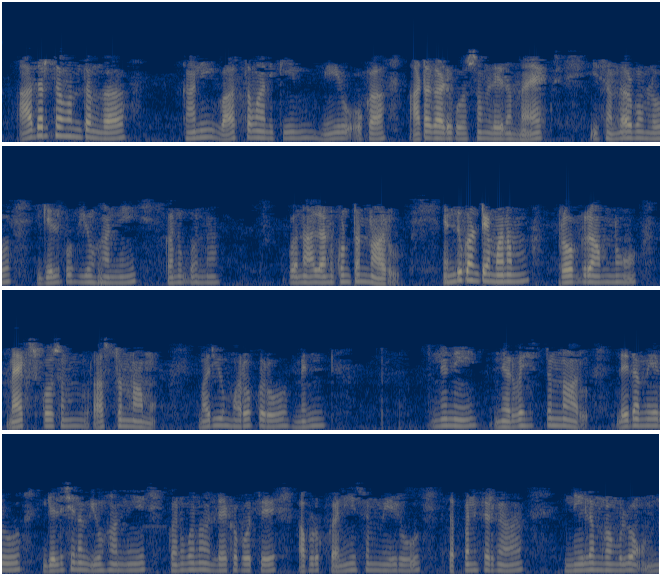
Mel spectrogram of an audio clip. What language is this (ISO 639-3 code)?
tel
